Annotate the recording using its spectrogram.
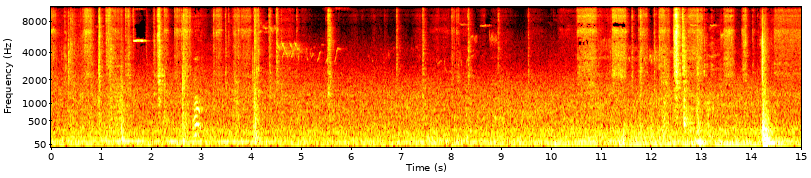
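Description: Trials bike ridden over stacked wooden pallets: scattered knocks and clicks of tyres landing and hopping on the wood, with a few louder knocks near the end, over a steady low rumble.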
